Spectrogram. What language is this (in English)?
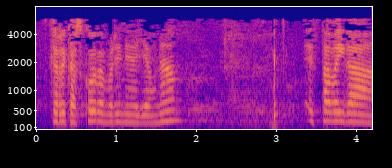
Basque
